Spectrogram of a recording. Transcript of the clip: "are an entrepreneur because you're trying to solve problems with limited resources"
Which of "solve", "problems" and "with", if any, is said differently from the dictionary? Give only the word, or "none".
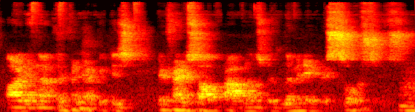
none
